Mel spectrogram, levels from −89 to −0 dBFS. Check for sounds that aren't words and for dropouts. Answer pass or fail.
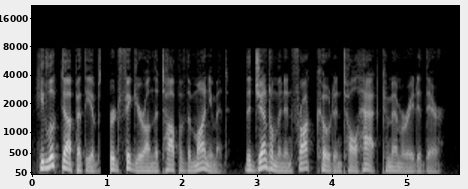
fail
